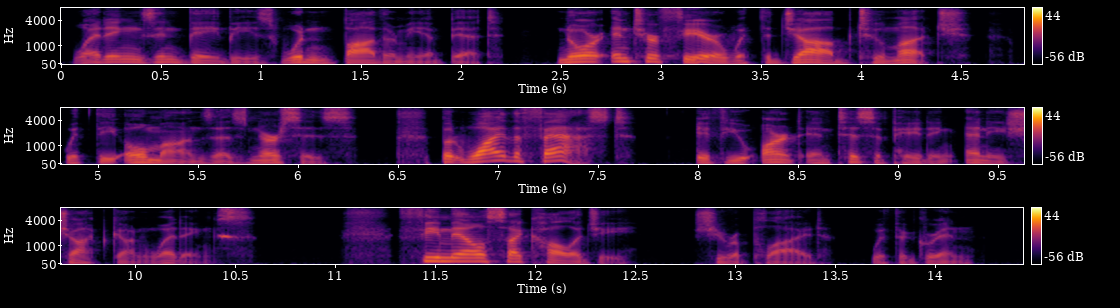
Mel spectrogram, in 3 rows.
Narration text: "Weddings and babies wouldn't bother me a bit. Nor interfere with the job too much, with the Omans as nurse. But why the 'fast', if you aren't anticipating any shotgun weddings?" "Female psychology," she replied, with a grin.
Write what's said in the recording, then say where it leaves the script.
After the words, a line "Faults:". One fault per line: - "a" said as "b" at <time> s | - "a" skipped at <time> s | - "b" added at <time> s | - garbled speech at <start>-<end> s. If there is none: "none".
"Weddings and babies wouldn't bother me a bit. Nor interfere with the job too much, with the Omans as nurses. But why the 'fast', if you aren't anticipating any shotgun weddings?" "Female psychology," she replied, with a grin.
Faults:
- "nurse" said as "nurses" at 5.8 s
